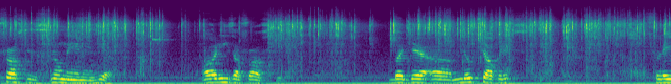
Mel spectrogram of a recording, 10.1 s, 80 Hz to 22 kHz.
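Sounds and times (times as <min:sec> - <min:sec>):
low steady hum: 0:00.0 - 0:10.0
plastic candy bag crinkling: 0:00.0 - 0:10.0.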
